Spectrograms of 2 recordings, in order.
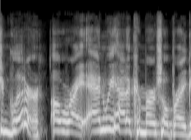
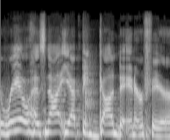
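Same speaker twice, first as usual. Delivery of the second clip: ordinary delivery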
